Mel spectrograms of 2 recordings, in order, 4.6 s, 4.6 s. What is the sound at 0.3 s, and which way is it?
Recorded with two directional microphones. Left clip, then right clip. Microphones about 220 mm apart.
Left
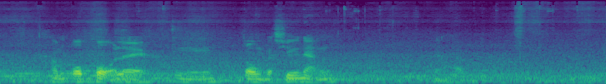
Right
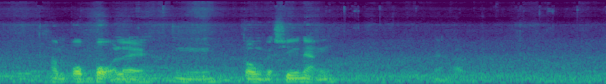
Speech, 5° right (ahead or behind).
